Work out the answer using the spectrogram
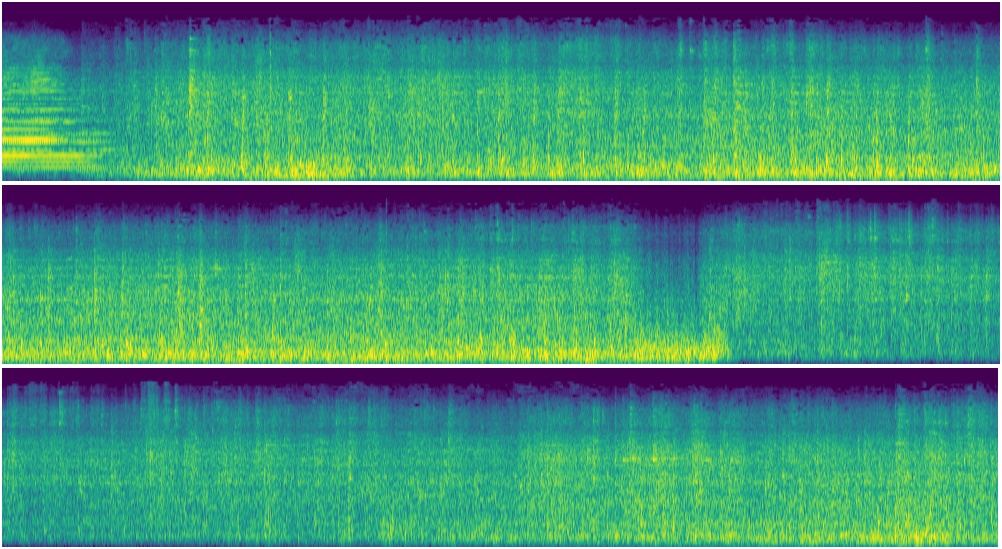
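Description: Train of railroad tank cars rolling past, wheels clattering over the rail joints in a steady rumble. The locomotive horn fades out about a second in. About two-thirds of the way through, the deep rumble drops away suddenly, leaving a lighter clatter.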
